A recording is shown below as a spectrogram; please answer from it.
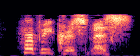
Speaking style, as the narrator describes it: said Ron sleepily

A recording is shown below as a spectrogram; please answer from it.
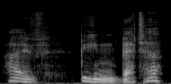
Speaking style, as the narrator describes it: said Dumbledore weakly

